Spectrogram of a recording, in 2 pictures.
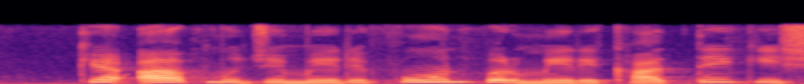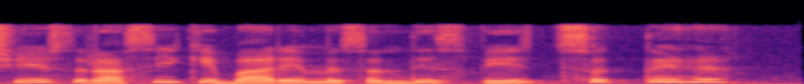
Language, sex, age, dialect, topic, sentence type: Hindi, female, 18-24, Marwari Dhudhari, banking, question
